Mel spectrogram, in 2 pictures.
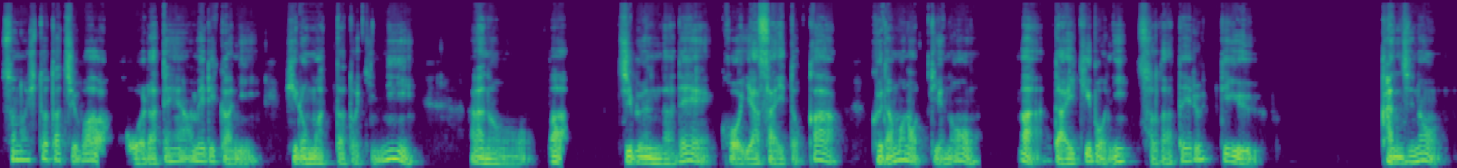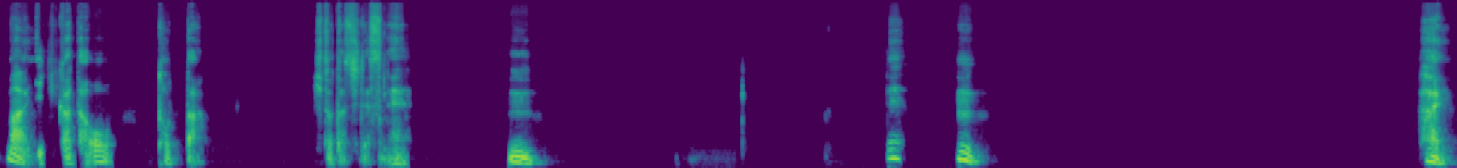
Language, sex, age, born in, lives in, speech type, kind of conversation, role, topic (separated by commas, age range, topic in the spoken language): Japanese, male, 35-39, Japan, Japan, conversation, podcast, guest, 旅先で食べて感動したものは何ですか？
